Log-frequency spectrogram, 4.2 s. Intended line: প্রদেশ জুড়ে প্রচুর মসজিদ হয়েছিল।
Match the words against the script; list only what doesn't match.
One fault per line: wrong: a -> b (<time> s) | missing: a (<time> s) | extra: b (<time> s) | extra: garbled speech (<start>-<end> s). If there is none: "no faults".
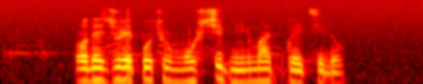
no faults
